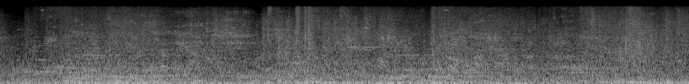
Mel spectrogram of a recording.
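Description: Fantasy spell effects whoosh and crackle in a video game battle.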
